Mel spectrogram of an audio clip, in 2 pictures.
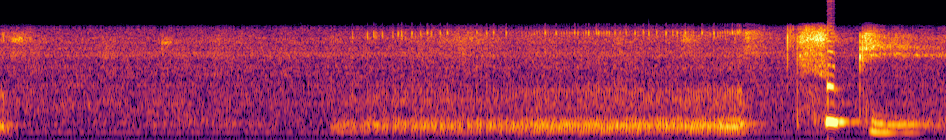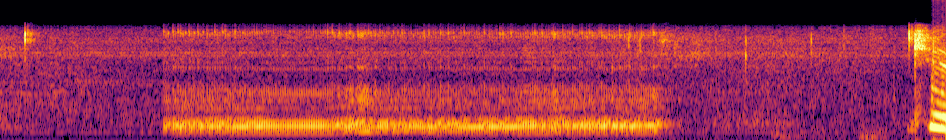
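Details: Shiba Inu indoors making gargling noises, with a second Shiba over a rawhide; two stretches of low, rattling, harmonic grumbling separated by a quiet gap and a brief sharp squeak.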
